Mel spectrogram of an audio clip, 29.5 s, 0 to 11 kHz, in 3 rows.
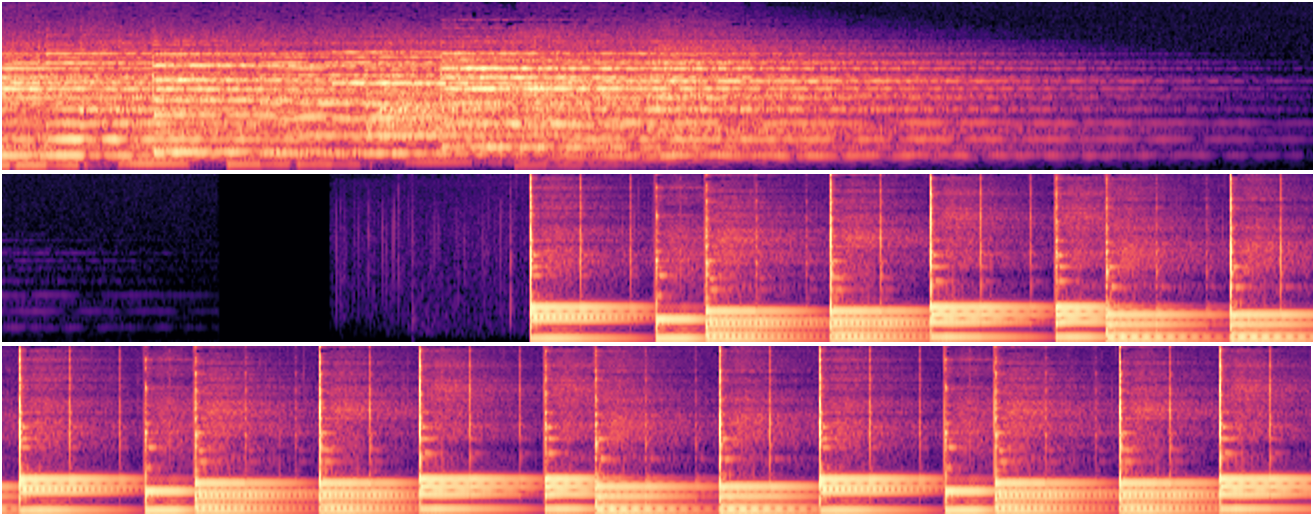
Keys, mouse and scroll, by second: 0.1 click, 1.3 x, 2.2 middle click, 2.5-2.8 scroll down 9, 2.8 shift+middle click, 3.4 click, 3.8 KP_Decimal, 4.2 scroll up 1, 4.4 scroll down 2, 4.6 middle click, 5.1 click, 7.2 click, 7.4 m, 8.0 click, 8.2 m, 8.7 click, 9.0 m, 9.4 KP_1, 9.8 shift+middle click, 10.0 scroll down 2, 10.6 click, 11.9 scroll down 1, 12.0 scroll up 4, 12.4 scroll down 1, 12.7 scroll up 1, 12.9 click, 15.9 shift+middle click, 16.5-16.8 scroll up 2, 16.8 scroll down 3, 17.3-18.6 shift+middle drag, 18.6 click, 19.3 m, 19.6 click, 20.1 m, 20.6 click, 20.9 m, 21.2 click, 22.0 m, 22.5 click, 23.1 m, 23.5 click, 24.0 m, 24.4 click, 24.9 m, 25.5-27.1 middle drag, 27.1-29.4 typing, 27.2 click, 27.5 click, 28.5 shift+middle click, 29.0 click.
